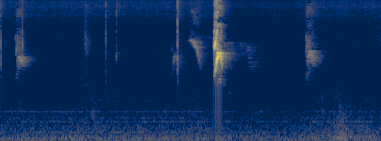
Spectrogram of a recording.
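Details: House sparrows fighting in South Africa: a few short, thin chirps scattered through the clip, with one loud, sharp chirp near the middle, over a quiet low hum.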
